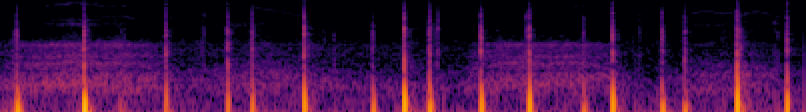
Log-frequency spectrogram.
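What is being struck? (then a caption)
Silicone cleansing pad. Fingernails tap and scratch the surface of a small purple silicone facial cleansing brush pad held in both hands close to the mic. Eighteen short, soft, muffled taps land in an uneven rhythm, with faint scratching between them.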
